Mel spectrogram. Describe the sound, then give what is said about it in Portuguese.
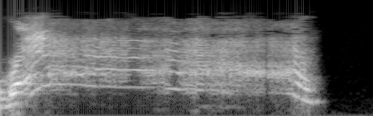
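A cat named Mulicrim, heard through three closed doors, lets out one long, drawn-out yowl lasting about a second and a half, loud and steady with a high, harmonic whine that sags in pitch just before it cuts off. “Eu fechei três portas aqui, eu tô escutando o Mulicrim gritar de lá.”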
